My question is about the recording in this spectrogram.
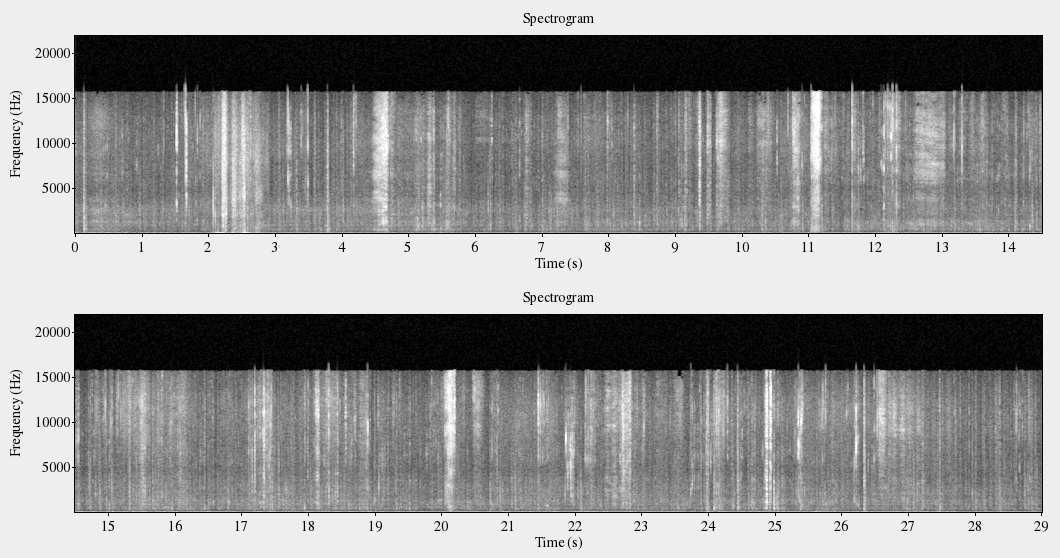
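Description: Eating sounds: a plastic spoon scraping and clicking in a foam takeout box, with chewing, and a louder knock about two seconds in.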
